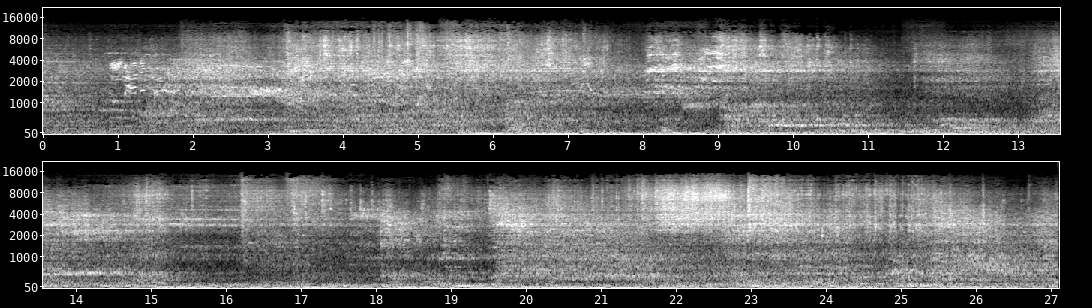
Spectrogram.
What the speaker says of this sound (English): Just be careful of trams coming through, okay?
